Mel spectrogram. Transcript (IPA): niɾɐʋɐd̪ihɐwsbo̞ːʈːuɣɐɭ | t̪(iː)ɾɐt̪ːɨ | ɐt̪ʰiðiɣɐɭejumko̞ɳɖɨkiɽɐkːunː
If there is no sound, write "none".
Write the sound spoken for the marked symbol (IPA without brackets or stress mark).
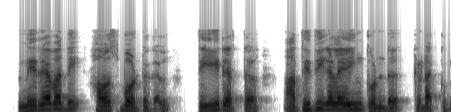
iː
